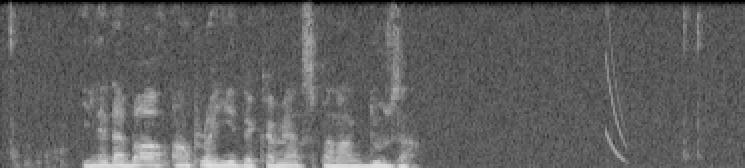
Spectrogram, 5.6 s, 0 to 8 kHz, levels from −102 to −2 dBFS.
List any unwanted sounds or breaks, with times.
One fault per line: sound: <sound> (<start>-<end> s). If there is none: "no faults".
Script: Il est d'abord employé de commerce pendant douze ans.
sound: chirp (4.5-4.7 s)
